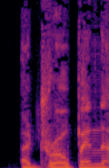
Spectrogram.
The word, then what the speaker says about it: adropin: Only men experience decline in a protein, which is known as adropin, I believe is how you say it. – Andropin? – No, it's A-D-R-O-P-I-N. There's no N.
